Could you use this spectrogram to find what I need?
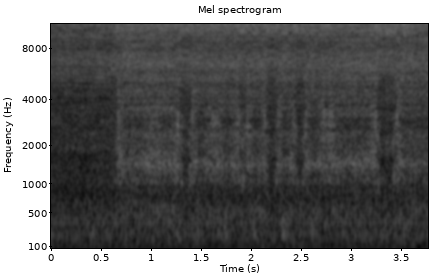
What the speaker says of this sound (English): steam is coming out nicely out of one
